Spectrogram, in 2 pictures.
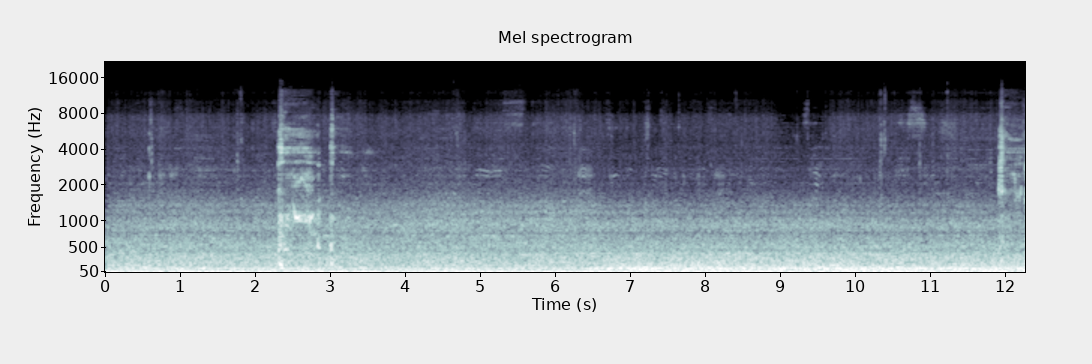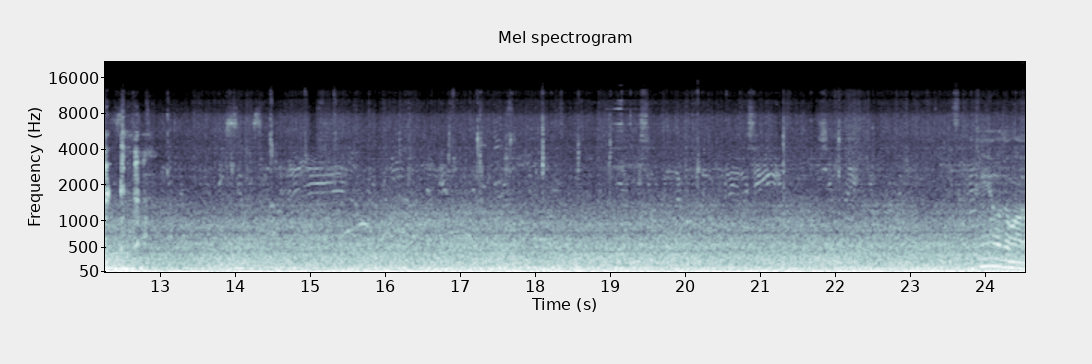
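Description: Steady in-cabin road noise of a car driving on a rain-wet road: a continuous low rumble of tyres and engine. Brief sharp sounds cut in about two and a half seconds in and again about twelve seconds in.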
